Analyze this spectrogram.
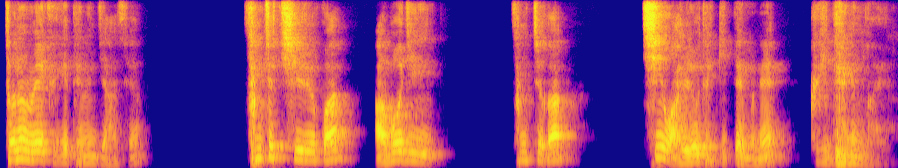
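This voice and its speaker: Male pastor, sermon; expressive swinging delivery, exhorting the congregation. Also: medium pitch, normal speed, echoey room. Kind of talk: sermon at an evening prayer meeting. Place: church.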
